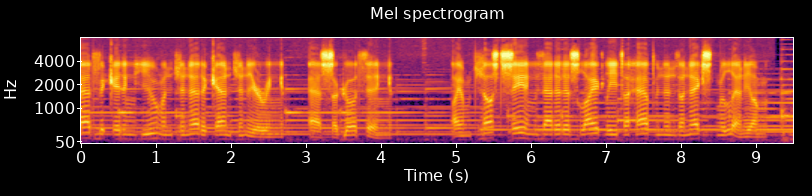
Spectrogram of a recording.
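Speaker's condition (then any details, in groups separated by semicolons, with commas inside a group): Motor neuron disease (ALS), speech-generating device; wheelchair most of life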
